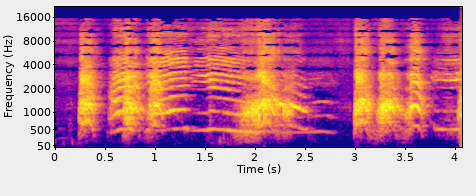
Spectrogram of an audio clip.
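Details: French Bulldog singing for Father's Day: a string of short yowling, howl-like notes with wavering pitch, a longer sliding note in the middle, then after a brief pause a burst of quicker yips and warbles.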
